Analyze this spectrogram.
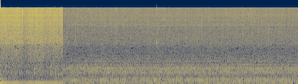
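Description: Rice-flour-coated beef fillets sizzling in a frying pan. About a second in, the sizzle drops abruptly to a quieter steady hiss with a faint low hum under it.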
